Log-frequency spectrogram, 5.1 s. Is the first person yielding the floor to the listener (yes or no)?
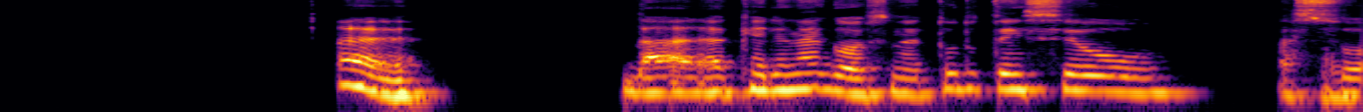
no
